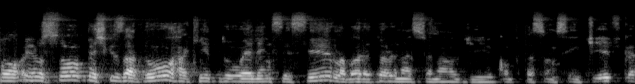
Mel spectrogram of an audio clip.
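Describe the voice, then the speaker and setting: This man's voice sits at medium pitch, somewhat breathy, with a dark, mellow tone. He talks at a fairly slow pace with hardly any pauses and ordinary pitch variation. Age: 60s. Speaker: quantum computing researcher and professor. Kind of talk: podcast interview. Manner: hesitant, many fillers.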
